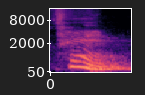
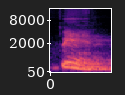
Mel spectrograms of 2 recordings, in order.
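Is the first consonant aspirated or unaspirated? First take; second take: aspirated; unaspirated. First: The first consonant has a puff of air. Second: The first consonant has no puff of air. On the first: "aspirated সাউন্ডে" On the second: "আমরা যখন উচ্চারণ করি এটাকে বলি পেন"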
